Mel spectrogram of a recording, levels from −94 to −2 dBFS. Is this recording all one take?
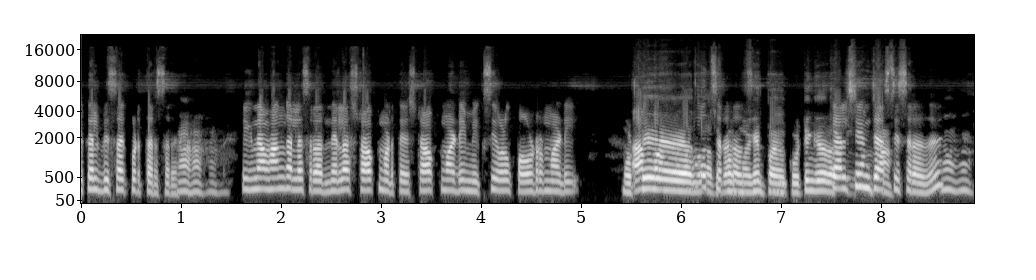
yes; 0 cuts

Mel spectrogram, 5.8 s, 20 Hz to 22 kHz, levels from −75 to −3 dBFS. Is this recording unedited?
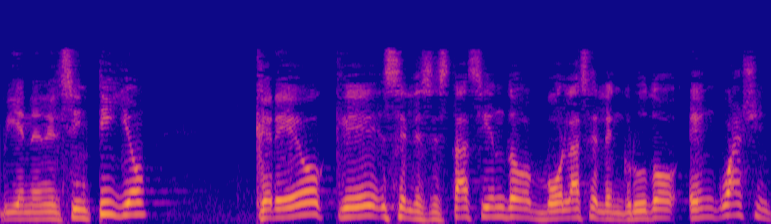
yes; 0 cuts

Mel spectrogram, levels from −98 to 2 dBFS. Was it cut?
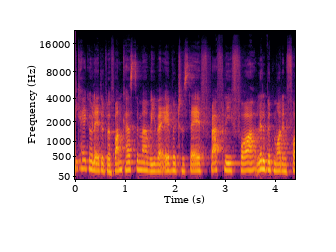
no; 0 cuts

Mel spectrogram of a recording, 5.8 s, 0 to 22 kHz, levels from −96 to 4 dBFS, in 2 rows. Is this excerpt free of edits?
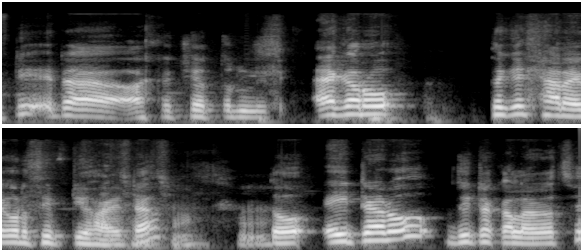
no; 1 cut; at 1.2 s

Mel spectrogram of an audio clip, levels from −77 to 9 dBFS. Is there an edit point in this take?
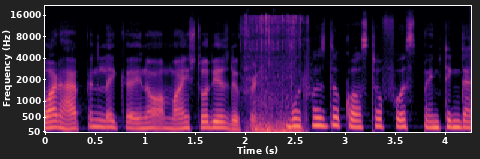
yes; 1 cut; at 2.2 s

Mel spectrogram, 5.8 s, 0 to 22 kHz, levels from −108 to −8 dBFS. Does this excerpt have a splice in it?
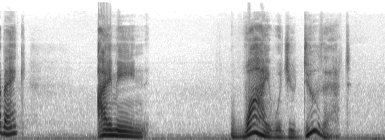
no; 0 cuts

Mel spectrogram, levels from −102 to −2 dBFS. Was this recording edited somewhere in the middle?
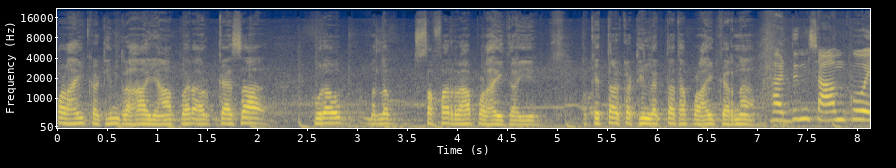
yes; 1 cut; at 7.1 s

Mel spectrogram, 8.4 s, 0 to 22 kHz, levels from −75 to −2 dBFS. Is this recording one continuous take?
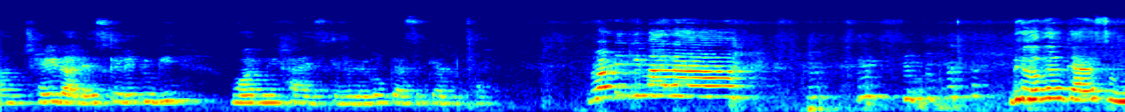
yes; 0 cuts

